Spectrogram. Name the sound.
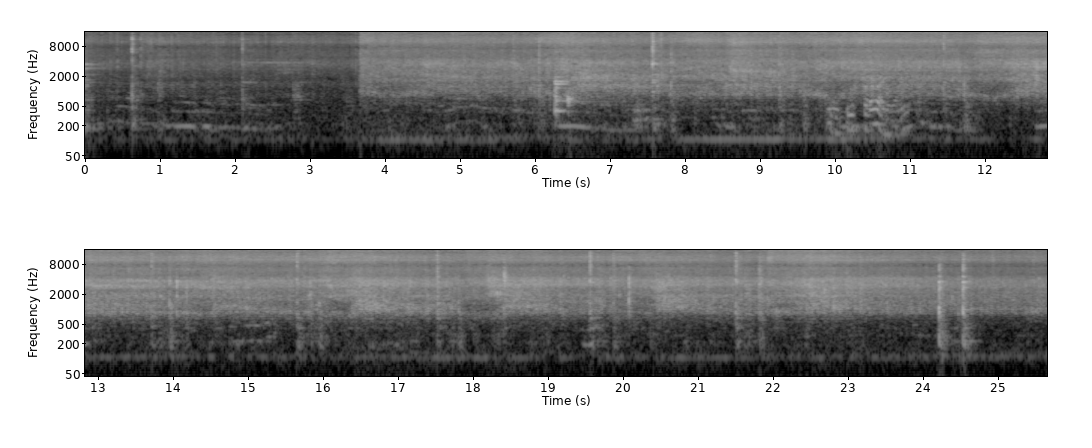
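husband stirring and frying meat in a pan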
